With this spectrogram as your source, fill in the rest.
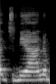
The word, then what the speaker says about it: ज्ञान: आप ये मत सोचिएगा कि मैंने मिथ्या ज्ञान बोला तो आपको भी वही कहना है लेकिन एक्चुअल संस्कृत प्रोनाउंसिएशन उसका ज्य होता है।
